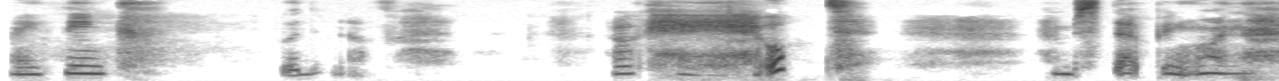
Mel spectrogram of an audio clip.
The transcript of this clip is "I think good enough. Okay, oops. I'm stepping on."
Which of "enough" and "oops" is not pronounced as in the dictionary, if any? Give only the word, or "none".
oops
